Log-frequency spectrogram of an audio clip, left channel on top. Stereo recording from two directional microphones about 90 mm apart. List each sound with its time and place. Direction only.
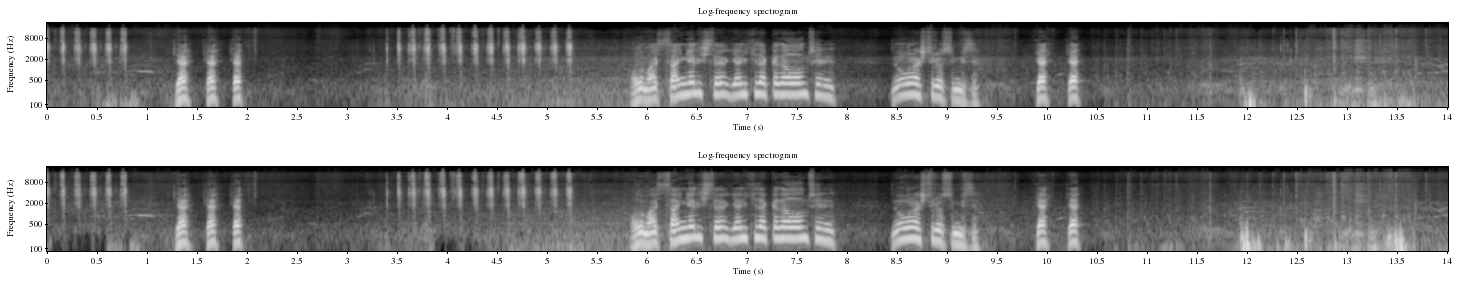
0.3 s a sound: 75° right (ahead or behind); by 2.0 s 50° right (ahead or behind)
3.3 s rodents: 90° right
5.8 s speech: 85° right
8.4 s speech: 90° right
9.9 s a man's voice: 65° right (ahead or behind)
